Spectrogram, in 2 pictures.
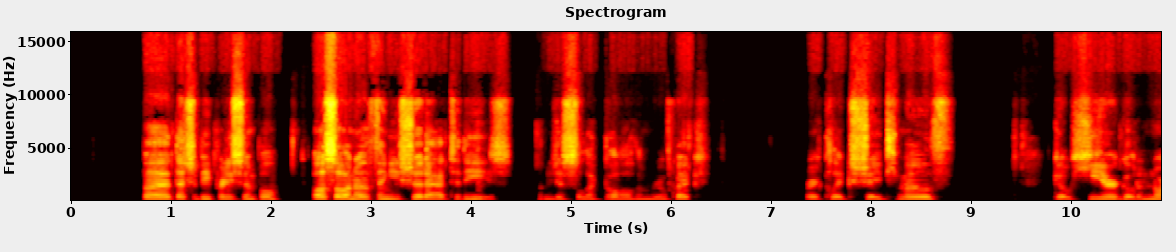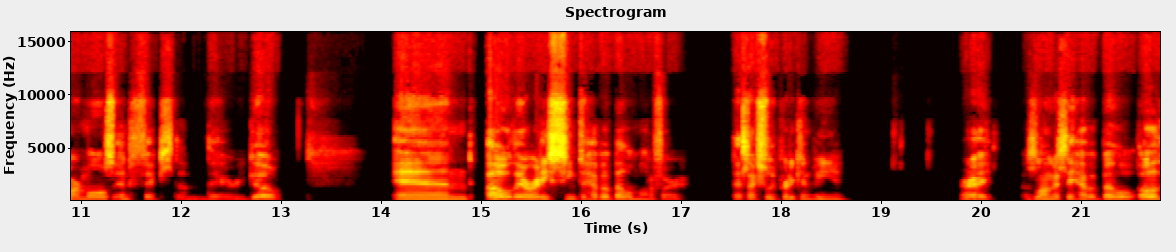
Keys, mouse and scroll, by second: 0.2-1.5 middle drag, 1.5 click, 1.9-2.4 middle drag, 2.4-2.9 scroll up 2, 2.9 click, 3.7 shift+click, 4.2-4.6 scroll down 3, 4.6 click, 6.1 shift+click, 6.7 shift+click, 6.9-8.3 right drag, 8.3-9.4 scroll up 1, 9.4 click, 10.4-11.3 drag, 11.3-12.7 right drag, 12.7 click, 19.1 click, 19.1-20.0 middle drag, 20.0 click.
